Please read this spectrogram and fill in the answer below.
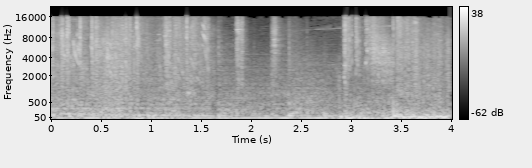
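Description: Movie-soundtrack battle effects: rapid bursts of gunfire with bullets striking an armoured vehicle, over dramatic score music, ending in a heavy explosion boom.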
